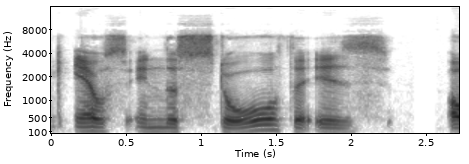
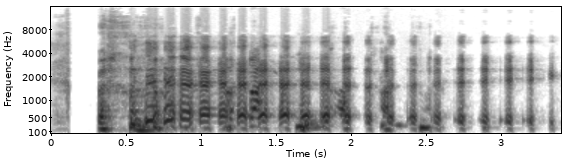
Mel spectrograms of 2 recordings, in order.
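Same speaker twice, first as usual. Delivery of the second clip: loud laugh; 9 semitones higher, 6 dB louder than usual. Real, not acted. Laughing at the flashback framing.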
